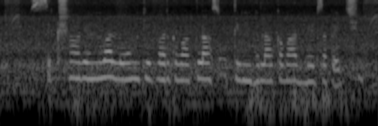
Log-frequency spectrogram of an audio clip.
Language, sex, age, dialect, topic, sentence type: Maithili, female, 25-30, Southern/Standard, banking, question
